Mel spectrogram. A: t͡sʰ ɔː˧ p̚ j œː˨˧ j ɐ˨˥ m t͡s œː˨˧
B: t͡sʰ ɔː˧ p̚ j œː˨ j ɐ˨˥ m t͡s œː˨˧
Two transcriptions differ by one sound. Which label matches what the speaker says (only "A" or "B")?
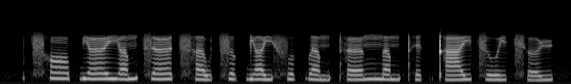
A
